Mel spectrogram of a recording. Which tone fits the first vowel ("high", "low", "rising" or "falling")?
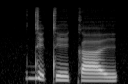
falling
